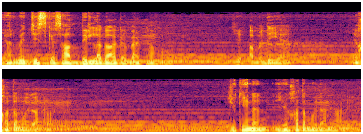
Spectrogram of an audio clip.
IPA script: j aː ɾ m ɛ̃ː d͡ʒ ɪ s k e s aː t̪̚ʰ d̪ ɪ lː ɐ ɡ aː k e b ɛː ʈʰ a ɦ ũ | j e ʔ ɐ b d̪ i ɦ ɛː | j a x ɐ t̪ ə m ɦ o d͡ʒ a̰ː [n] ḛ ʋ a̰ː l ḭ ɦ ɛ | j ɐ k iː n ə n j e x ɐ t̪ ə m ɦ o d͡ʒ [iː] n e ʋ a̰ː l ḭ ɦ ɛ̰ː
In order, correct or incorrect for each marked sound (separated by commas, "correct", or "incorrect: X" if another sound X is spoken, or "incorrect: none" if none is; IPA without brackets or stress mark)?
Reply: correct, incorrect: aː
